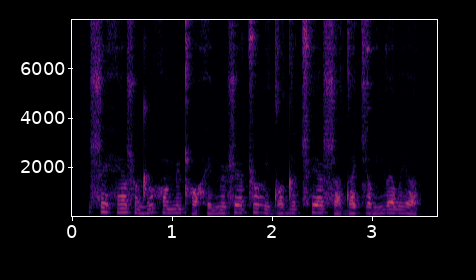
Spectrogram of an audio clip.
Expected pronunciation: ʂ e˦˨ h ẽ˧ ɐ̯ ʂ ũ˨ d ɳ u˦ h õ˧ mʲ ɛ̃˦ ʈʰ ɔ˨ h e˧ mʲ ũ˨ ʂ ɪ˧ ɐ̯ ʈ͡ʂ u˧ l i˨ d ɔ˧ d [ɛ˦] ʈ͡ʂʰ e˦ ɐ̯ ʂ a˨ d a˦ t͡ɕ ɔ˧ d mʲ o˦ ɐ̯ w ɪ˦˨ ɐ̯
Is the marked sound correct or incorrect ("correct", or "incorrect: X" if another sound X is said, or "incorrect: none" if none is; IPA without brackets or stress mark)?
correct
